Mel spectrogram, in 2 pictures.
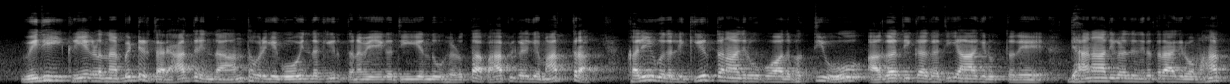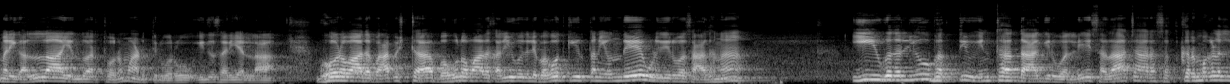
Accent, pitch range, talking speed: native, 130-185 Hz, 95 wpm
